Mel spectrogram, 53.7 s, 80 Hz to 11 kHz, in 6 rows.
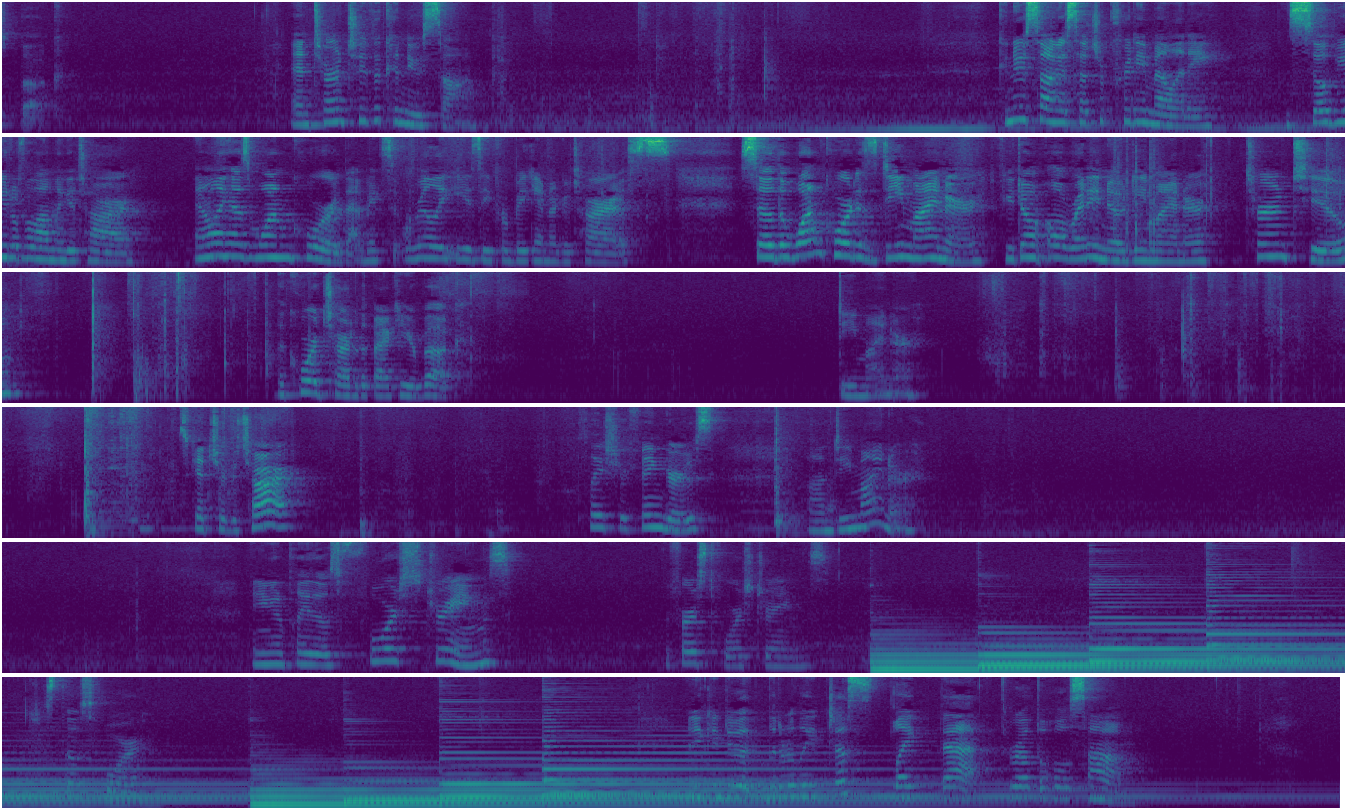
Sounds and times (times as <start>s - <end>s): Speech: 0.0s - 0.5s, 1.9s - 3.3s, 6.7s - 18.2s, 19.7s - 21.0s, 23.5s - 24.2s, 28.0s - 29.0s, 30.8s - 33.1s, 37.5s - 39.3s, 40.2s - 41.4s, 45.0s - 45.8s, 49.4s - 52.4s.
